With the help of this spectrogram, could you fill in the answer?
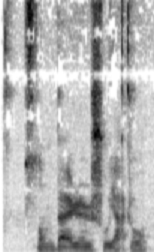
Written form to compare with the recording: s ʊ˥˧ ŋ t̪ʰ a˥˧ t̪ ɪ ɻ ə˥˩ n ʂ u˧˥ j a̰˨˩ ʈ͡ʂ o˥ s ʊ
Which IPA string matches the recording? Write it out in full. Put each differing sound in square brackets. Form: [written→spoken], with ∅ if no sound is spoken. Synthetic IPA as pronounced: s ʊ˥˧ ŋ [t̪ʰ→t̪] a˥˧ [t̪→∅] ɪ ɻ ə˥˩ n ʂ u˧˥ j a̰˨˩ ʈ͡ʂ o˥ [s→∅] ʊ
